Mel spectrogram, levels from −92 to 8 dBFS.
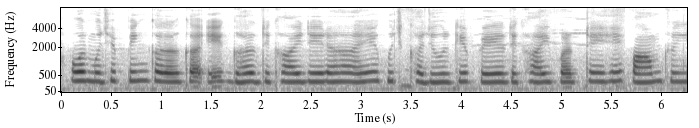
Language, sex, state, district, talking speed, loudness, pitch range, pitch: Hindi, female, Uttar Pradesh, Jyotiba Phule Nagar, 190 wpm, -28 LUFS, 275-295 Hz, 285 Hz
